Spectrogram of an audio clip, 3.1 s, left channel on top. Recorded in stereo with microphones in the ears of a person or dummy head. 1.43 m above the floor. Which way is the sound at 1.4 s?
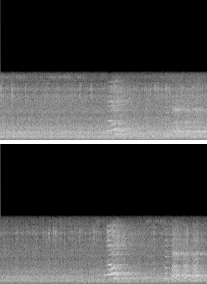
35° right (ahead or behind).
